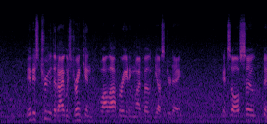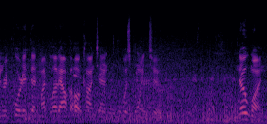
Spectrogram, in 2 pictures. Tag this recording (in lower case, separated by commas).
speech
